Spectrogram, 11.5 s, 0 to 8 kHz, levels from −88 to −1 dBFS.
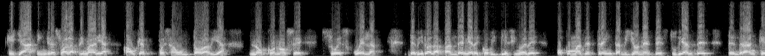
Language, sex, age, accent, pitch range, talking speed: Spanish, male, 40-59, Mexican, 130-175 Hz, 150 wpm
